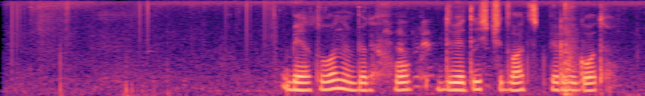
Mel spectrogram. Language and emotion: Russian, neutral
